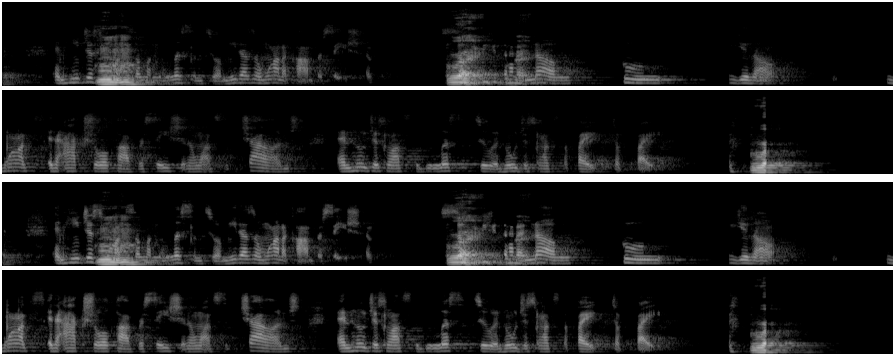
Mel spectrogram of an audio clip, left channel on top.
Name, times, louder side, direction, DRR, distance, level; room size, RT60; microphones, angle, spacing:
voice 1, 0.2-3.6 4.4-5.7 6.2-6.6 7.3-7.7 8.8-14.4 14.7-15.4 16.2-16.3, right 4 dB, 65° right, 14 dB, 1.1 m, -36 dB
voice 2, 0.9-1.3 4.4-4.7 5.1-5.3 16.4-16.6, equal, 5° left, 10 dB, 1.2 m, -24 dB
24.5 x 23.5 x 8.6 m, 0.82 s
head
